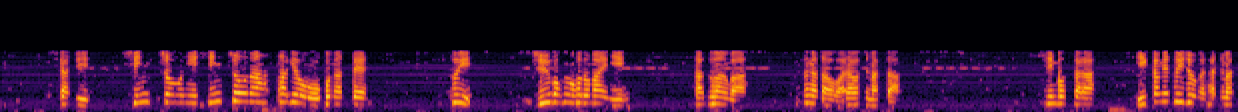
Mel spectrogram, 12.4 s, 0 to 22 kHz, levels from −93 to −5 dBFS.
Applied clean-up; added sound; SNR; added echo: classical method spectral subtraction.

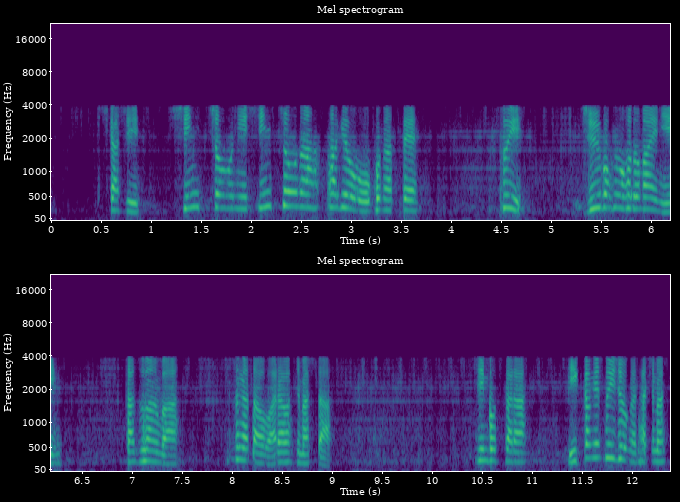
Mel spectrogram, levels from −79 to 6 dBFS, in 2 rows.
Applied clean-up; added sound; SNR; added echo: neural separator model SepFormer DNS4.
